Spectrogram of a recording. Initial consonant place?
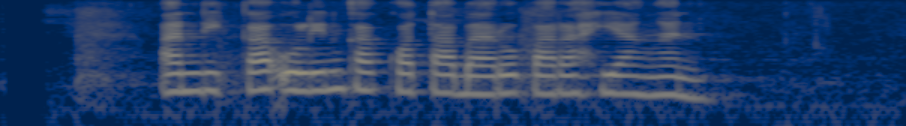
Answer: glottal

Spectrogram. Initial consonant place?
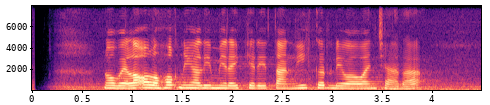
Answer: alveolar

